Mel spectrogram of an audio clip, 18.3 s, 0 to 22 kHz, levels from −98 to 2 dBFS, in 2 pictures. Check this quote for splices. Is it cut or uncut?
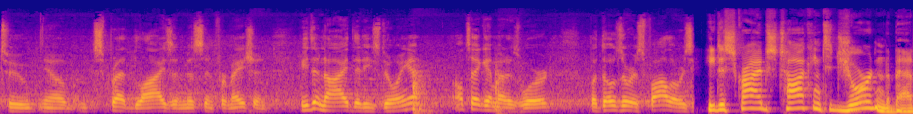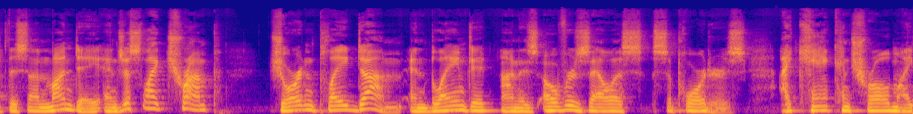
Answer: cut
